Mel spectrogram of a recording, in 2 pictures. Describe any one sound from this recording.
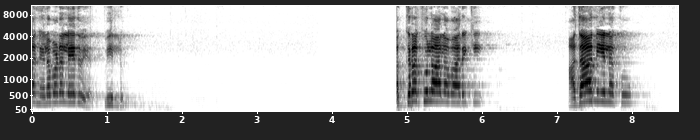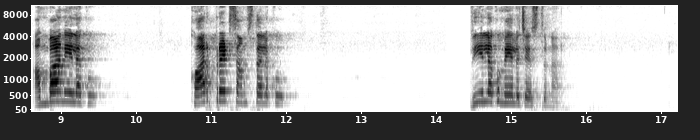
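A middle-aged woman speaks forcefully into a microphone in short bursts, heard through loudspeakers.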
